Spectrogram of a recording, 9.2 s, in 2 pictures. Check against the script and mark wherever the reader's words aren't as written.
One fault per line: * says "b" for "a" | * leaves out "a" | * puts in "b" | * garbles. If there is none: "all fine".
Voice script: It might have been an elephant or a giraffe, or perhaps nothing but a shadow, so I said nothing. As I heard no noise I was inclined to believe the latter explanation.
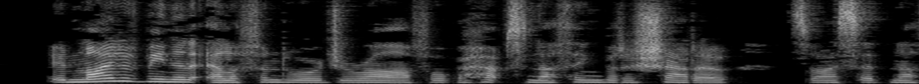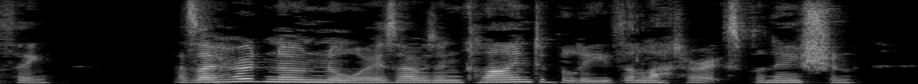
all fine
